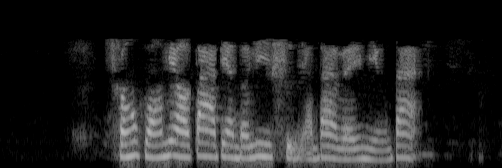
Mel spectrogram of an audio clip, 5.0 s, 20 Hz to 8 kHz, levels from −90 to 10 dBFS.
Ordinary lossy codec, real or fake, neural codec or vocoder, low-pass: AAC, 16 kbps; real; none; 7.2 kHz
